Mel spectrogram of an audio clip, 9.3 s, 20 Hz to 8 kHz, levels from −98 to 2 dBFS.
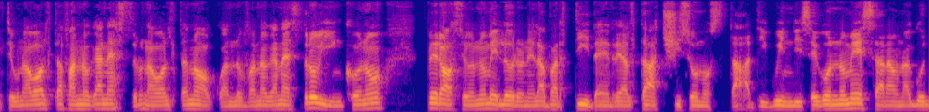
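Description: No technical fault can be heard in this speech recording; it has come through a WebRTC call path whose G.722 codec leaves nothing above 8 kHz, as expected for that wideband call codec.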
